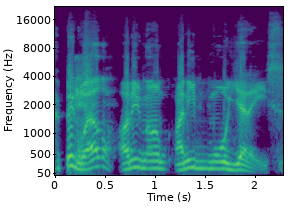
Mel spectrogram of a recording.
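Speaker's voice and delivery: terrible fake Australian accent. Imagining what a Yeti-breeding man would say, in a shitty Australian accent. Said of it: "that was a shitty Australian accent".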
